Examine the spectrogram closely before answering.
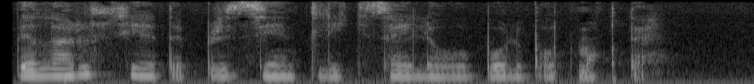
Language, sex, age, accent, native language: Uzbek, female, 18-24, Toshkent viloyati, Uzbek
